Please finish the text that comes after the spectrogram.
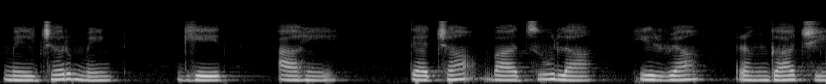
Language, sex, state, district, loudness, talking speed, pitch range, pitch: Marathi, female, Maharashtra, Dhule, -22 LUFS, 50 wpm, 195-215 Hz, 205 Hz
